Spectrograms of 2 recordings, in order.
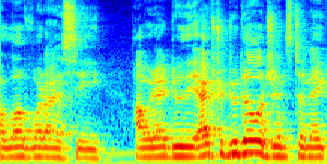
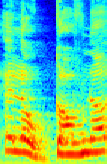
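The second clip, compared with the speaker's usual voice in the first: clumsy fake British accent, pitched up; 5 semitones higher than usual. Quoting a baking show's hosts saying hello, in a bad British accent. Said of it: "That was a bad British accent".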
